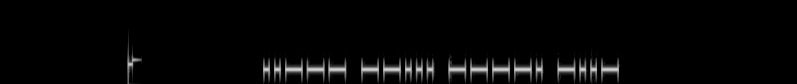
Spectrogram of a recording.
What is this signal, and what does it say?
Morse code, heard as a keyed tone, about 22 wpm, 700 Hz. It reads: 279X
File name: practice / 22wpm / Four Letter-Number Combinations - 22wpm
